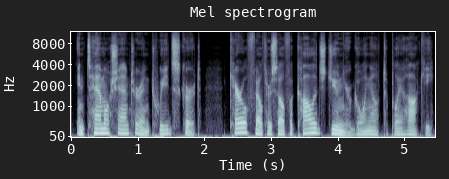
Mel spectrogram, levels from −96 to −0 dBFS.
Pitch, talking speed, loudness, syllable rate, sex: 115 Hz, 185 wpm, -21 LUFS, 5.1 syllables/s, male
